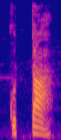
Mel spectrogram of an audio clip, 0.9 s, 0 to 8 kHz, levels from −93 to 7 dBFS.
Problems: background sounds at intervals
